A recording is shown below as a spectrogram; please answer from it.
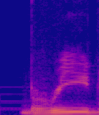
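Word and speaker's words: Bríd: if famish Irish saint it's pronounced with a long e similar to the English word breed I see so it's breed mq but the final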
